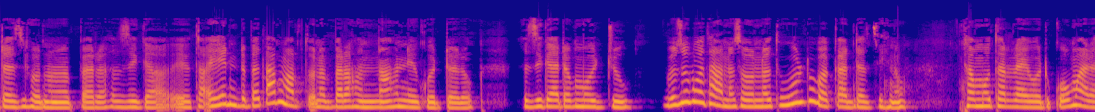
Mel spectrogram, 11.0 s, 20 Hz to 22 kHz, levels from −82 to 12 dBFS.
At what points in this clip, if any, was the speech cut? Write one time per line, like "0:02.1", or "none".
none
